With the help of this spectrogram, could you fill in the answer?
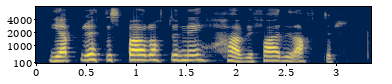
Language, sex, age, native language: Icelandic, female, 40-49, Icelandic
